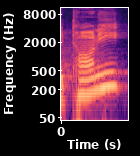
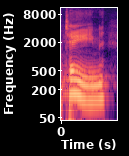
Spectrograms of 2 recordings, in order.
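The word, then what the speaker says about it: Tane: T or Tony yeah it started with Tony but people would be like Tony and I'm like no ton yeah but it's spelled t a n e so they' see the spelling and call him Tain he would tell people to call him T and some people would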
